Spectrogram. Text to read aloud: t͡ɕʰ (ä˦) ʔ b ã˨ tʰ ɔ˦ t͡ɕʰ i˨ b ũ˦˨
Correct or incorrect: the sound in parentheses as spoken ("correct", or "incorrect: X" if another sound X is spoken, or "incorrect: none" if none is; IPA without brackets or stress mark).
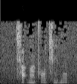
correct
